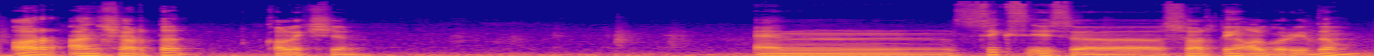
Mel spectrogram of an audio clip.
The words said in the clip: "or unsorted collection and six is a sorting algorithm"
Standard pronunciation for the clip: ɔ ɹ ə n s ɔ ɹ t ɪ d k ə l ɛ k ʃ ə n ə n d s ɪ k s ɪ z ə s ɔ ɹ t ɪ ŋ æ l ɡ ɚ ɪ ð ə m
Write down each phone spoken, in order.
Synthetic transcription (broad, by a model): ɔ ɹ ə n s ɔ ɹ t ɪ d k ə l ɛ k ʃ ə n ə n s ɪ k s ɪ s ə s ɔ ɹ t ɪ ŋ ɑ l ɡ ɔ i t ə m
